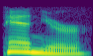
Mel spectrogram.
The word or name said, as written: panier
